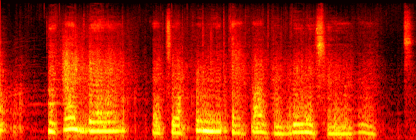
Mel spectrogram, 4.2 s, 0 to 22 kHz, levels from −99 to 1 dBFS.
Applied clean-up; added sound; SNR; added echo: neural mask model RNNoise.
